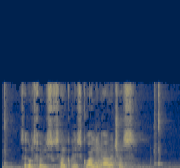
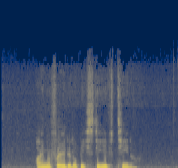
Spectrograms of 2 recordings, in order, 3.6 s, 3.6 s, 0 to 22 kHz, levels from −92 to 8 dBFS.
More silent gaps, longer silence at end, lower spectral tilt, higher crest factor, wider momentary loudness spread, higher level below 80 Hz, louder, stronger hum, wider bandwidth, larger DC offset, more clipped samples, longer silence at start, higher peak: neither; second, 0.35 s vs 0.85 s; second, -3.5 dB/octave vs -7.5 dB/octave; first, 20 dB vs 14 dB; first, 13 LU vs 9 LU; about the same, -48 dBFS vs -50 dBFS; second, -24 LUFS vs -13 LUFS; neither; second, 12 kHz vs 13.5 kHz; neither; neither; second, 0.05 s vs 0.7 s; second, -6 dBFS vs 0 dBFS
